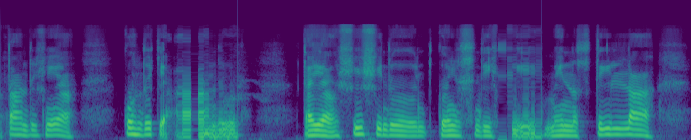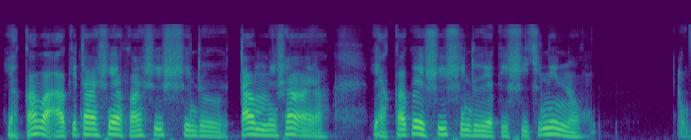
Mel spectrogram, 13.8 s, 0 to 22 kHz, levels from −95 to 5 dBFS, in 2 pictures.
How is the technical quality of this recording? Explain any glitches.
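The quality is rough: there's plainly audible codec damage across the whole speech clip, and two stretches where it turns robotic.

Throughout, there's a hissy, grainy halo around the speech and a smeared, underwater feel. That points to Nellymoser compression, likely the Nellymoser Asao codec at something like 44 kbps. It codes short blocks on a tight bit budget, so quieter bands get no real detail and are filled with noise. That's the fizz you hear.

From 1.65 to 2.37 s and again from 4.99 to 5.41 s, the speech turns into a rigid, metallic buzz pitched at 100 Hz. It still loosely tracks the speech underneath. This is robotic sound from repeated short buffers, likely caused by audio arriving too slowly. The playback loops a chunk of about 10 ms to fill each gap, and that fixed repeat rate sets the buzz pitch. Most of the real audio in those stretches gets skipped.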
